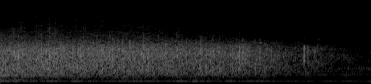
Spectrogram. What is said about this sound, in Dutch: En tegelijkertijd ben ik al zo ontzettend trots op alle mensen die dit mogelijk hebben gemaakt. En laten we beginnen om die een applaus te geven.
